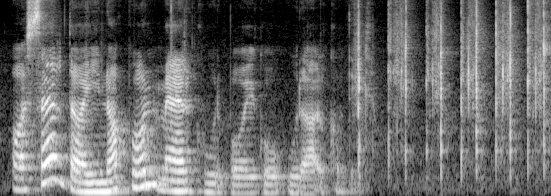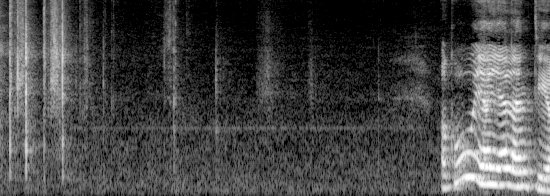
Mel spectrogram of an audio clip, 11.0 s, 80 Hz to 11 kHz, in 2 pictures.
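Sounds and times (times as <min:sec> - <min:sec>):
cards being shuffled: 0:03.5 - 0:07.4.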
